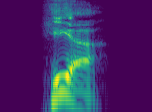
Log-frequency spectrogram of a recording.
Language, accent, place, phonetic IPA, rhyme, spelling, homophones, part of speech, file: German, Germany, Berlin, [heːɐ̯], -eːɐ̯, hehr, Heer / her, adjective, De-hehr.ogg
- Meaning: 1. awe-inspiring, sublime 2. lofty, grand, high-minded (of ideas, plans, motivations, etc.)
